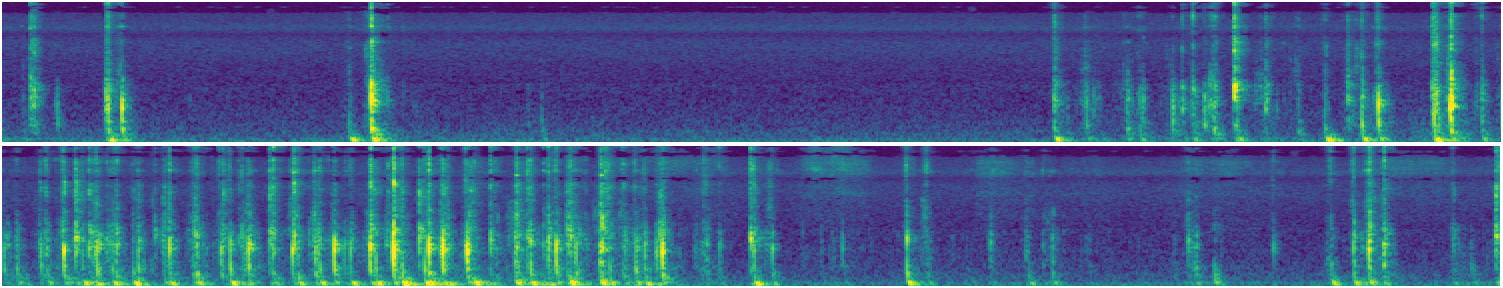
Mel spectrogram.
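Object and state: Plastic mechanical keyboard.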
